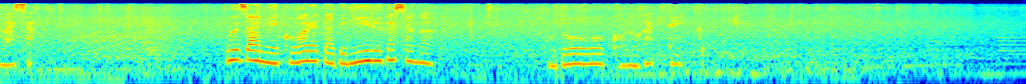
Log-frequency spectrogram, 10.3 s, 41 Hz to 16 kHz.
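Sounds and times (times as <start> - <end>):
heavy rain pounding on a road surface: 0.0 - 10.2
speech: 2.3 - 4.5, 5.5 - 7.2.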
